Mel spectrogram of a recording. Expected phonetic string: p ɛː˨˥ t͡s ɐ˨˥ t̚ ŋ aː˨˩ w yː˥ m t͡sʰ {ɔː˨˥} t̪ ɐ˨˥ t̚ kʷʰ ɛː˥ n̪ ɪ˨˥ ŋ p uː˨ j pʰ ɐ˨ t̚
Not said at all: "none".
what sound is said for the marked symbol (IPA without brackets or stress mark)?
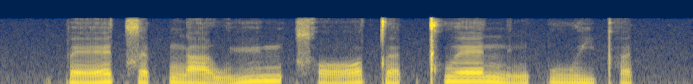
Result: ɔː˨˥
